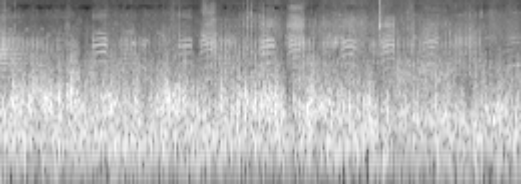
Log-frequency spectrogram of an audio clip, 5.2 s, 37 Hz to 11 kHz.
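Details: A gentoo penguin colony on Carcass Island, Falkland Islands, on 21 January 2019: many overlapping harsh, bleating brays, several each second, rising and falling over constant wind and colony rumble.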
